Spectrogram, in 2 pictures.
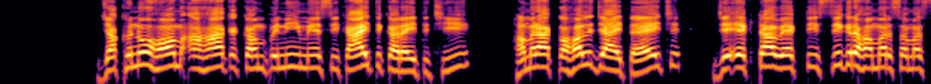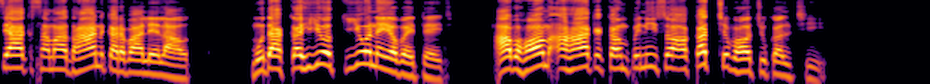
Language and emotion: Maithili, disgusted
